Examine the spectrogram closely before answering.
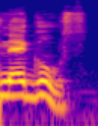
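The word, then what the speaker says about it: negus: say n-e-g-u-s which is net goose so they ain't got to bleep that you know mean king when i say it's any g-u-s that's how we pronounce it but it's ethiopian word for king you know what i'm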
